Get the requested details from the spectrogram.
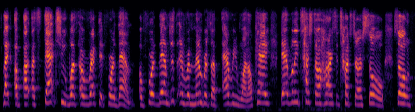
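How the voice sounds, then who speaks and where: A woman's voice: high-pitched, normal speed, hardly any pauses, bright, forceful tone. A woman hosting a casual livestream, hyping her audience and repeating phrases as she talks. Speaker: livestream host.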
